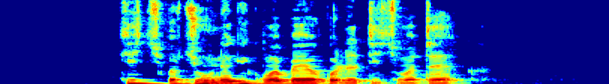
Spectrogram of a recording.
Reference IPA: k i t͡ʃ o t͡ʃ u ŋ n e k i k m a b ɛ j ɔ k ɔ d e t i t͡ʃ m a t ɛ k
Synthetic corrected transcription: k i t͡ʃ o t͡ʃ u ŋ n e ɡ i k m a b ɛ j ɔ k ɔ d a t i t͡ʃ m a t ɛ k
